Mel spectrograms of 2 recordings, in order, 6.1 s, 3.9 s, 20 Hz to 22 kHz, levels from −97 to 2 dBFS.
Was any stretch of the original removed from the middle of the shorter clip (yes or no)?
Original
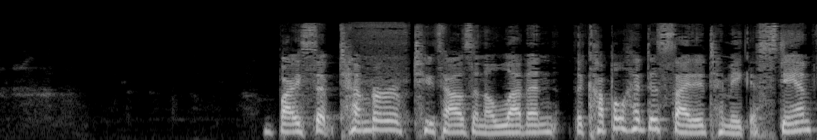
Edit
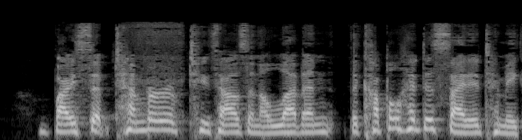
no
